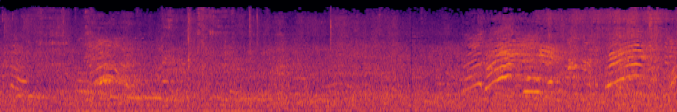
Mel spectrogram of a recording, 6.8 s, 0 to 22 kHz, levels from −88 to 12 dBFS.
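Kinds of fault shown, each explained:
Broken MP3 bit reservoir: brief 28 ms glitches at 1.60 and 4.09 s, likely from frames reading another frame's bytes after a cut, fitting 24 ms frames.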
